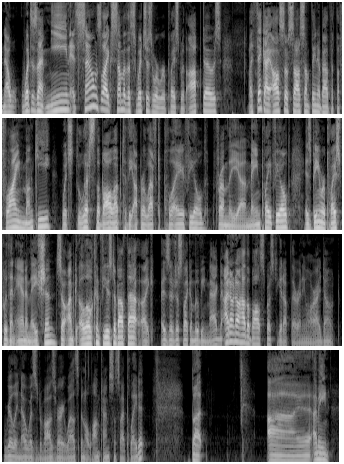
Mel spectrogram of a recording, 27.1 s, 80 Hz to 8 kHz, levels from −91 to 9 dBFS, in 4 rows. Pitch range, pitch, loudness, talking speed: 95-130 Hz, 110 Hz, -18 LUFS, 220 wpm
